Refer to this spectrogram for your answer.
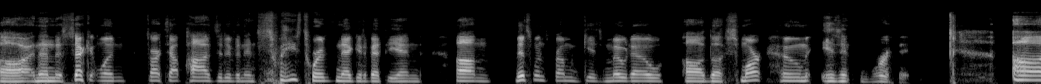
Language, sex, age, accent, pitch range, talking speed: English, male, 40-59, American, 145-175 Hz, 175 wpm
